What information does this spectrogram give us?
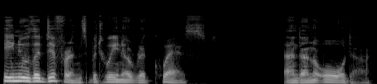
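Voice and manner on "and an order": ordinary delivery, nothing marked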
